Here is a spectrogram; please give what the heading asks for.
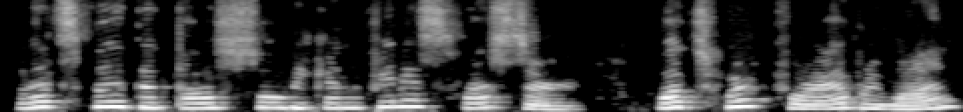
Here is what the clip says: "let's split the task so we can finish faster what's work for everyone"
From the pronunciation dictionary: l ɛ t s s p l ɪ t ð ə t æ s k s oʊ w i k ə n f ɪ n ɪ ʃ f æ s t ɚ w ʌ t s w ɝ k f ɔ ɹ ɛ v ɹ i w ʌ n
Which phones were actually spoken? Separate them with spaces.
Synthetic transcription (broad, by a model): l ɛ t s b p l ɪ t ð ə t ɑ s s oʊ w i k ə n f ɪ n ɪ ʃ f æ s t ɚ w ʌ t s w ɝ k f ɔ ɹ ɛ v ɹ i w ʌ n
